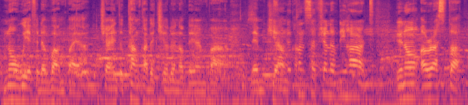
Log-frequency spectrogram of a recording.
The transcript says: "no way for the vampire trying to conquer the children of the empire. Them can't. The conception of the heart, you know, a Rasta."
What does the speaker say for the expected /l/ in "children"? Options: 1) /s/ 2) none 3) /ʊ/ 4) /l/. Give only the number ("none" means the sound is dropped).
4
